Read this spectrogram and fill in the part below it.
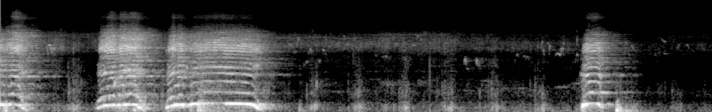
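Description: A man shouts marching commands loudly outdoors.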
